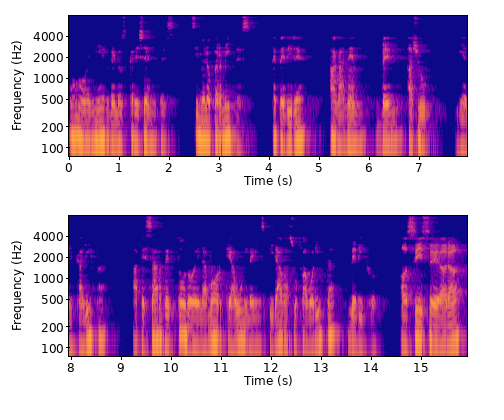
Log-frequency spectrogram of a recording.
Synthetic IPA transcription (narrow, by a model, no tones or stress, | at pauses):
oemiɾðelo̞skɾeʒent̪esː | imelopeɾmit̪es | t̪epeðiɾe | aɣanem | benaʒuɣ | ielkalifaː | pesaɾðet̪oðoelamoɾkeaunleinspiɾaβasufaβo̞ɾit̪aleðixo | asiseaɾa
